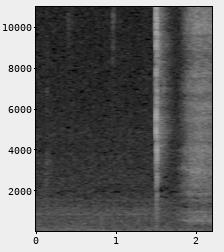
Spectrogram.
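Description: Quiet room tone, then a single sharp mouth click about one and a half seconds in, followed by a breath drawn in before speaking.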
